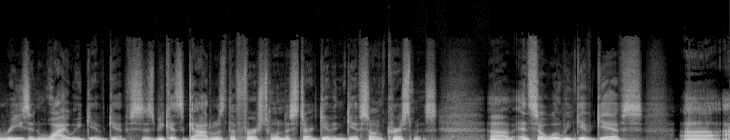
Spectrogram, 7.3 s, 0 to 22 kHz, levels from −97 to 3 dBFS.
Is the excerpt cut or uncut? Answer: uncut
